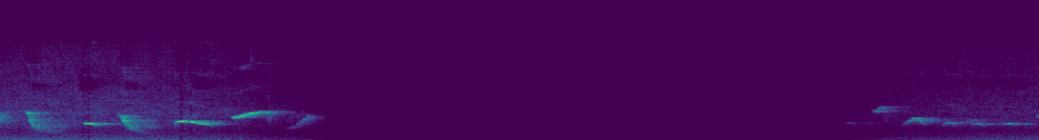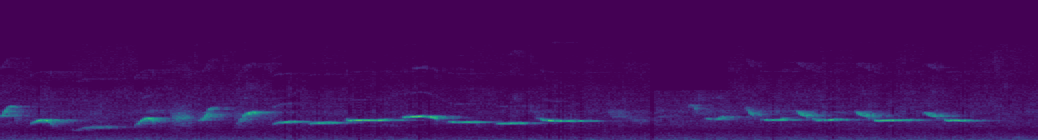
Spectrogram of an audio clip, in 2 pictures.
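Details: Wambi mini, also called tieumi, singing actively with abundant varied phrases: quick high whistled chirps and short downslurred notes in a rapid stream, broken by a silent gap of about two and a half seconds, then resuming in dense trills.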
